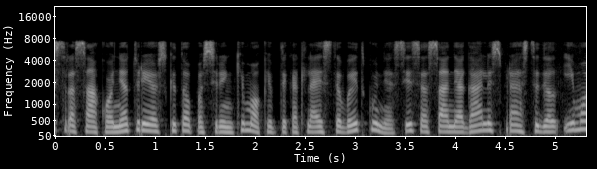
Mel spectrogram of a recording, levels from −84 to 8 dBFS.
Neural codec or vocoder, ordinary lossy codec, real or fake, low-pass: none; MP3, 64 kbps; real; 7.2 kHz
